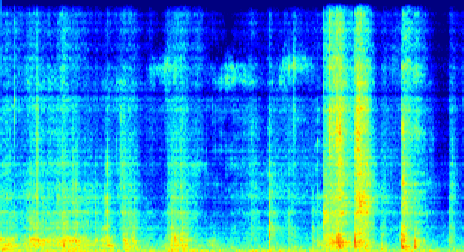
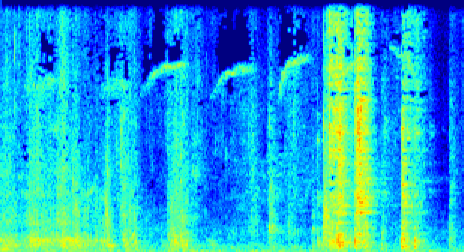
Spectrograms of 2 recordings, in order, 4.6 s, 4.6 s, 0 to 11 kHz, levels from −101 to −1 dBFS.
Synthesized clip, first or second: first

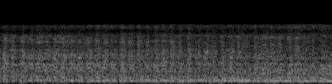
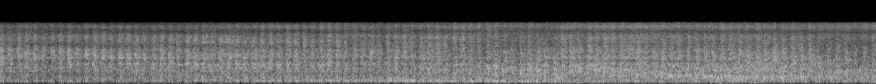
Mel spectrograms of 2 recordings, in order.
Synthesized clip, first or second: first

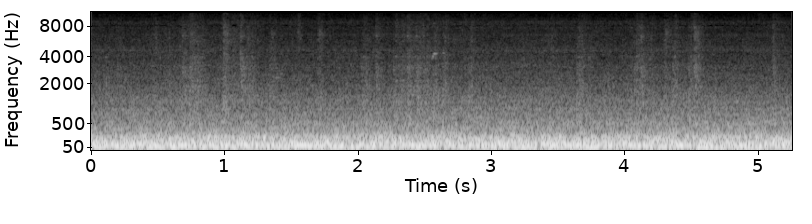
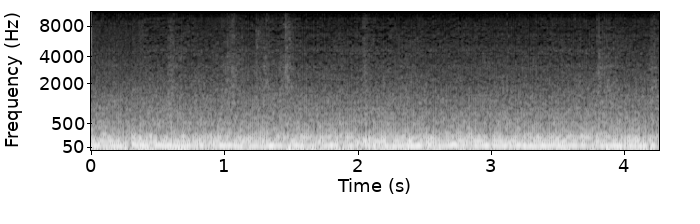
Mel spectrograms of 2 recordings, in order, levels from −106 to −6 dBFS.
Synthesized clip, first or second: second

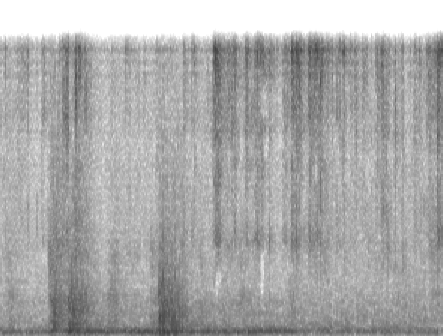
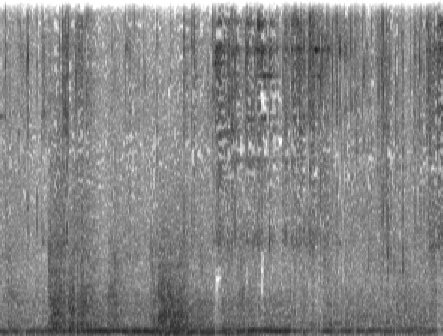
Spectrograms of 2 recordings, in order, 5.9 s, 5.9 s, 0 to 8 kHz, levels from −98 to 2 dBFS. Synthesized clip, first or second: first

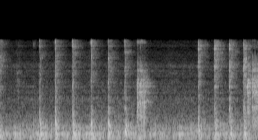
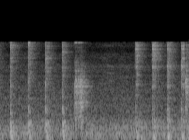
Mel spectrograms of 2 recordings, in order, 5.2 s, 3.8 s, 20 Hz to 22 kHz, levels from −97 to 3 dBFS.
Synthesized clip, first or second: first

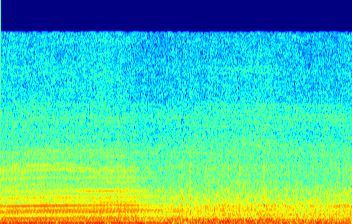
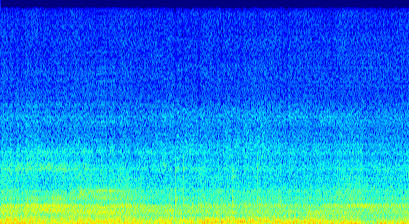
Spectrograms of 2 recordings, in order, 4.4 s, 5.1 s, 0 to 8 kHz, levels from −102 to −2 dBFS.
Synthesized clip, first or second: second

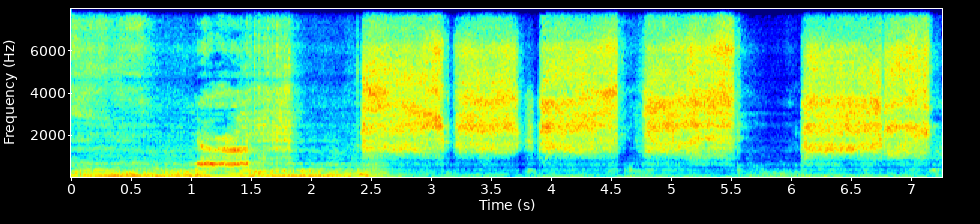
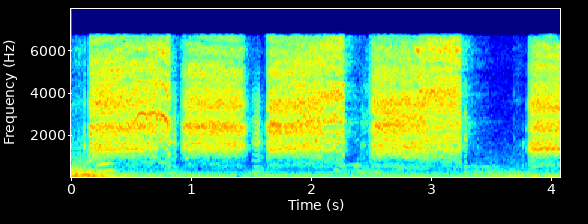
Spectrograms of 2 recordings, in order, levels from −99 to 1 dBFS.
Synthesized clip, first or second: first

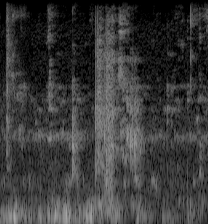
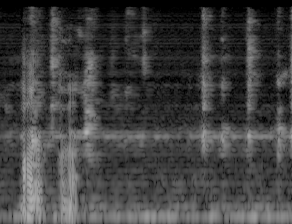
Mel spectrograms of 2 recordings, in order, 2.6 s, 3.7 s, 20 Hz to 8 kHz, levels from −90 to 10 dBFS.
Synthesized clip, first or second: second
